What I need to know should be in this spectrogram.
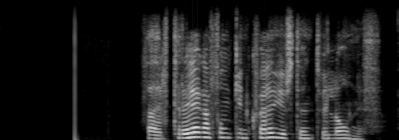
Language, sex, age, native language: Icelandic, female, 30-39, Icelandic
